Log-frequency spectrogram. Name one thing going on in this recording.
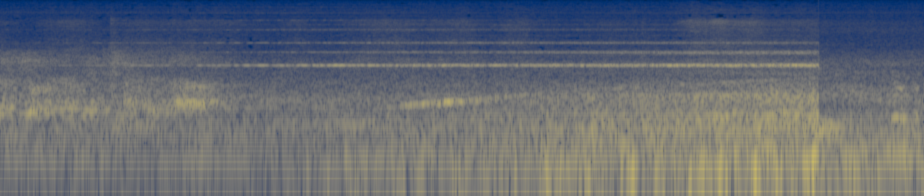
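An electric train motor whines with a steady high tone.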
